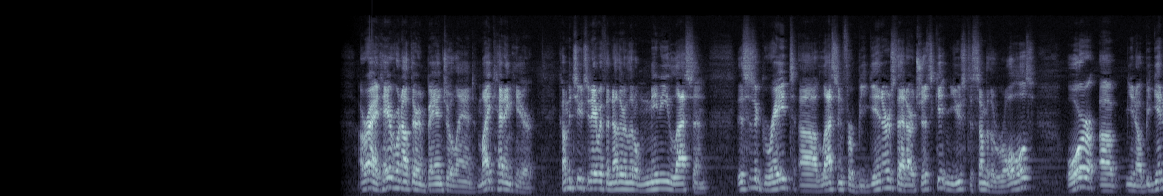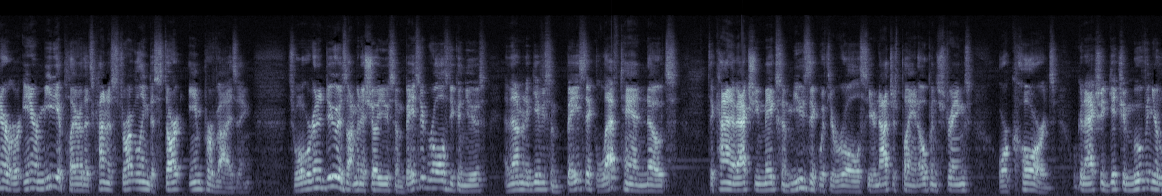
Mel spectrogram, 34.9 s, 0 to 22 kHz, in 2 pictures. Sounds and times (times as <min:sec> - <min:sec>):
Speech: 0:05.4 - 0:21.2, 0:21.8 - 0:34.8.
